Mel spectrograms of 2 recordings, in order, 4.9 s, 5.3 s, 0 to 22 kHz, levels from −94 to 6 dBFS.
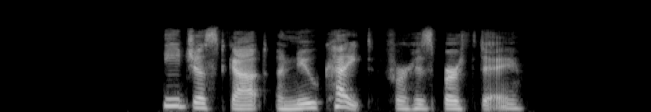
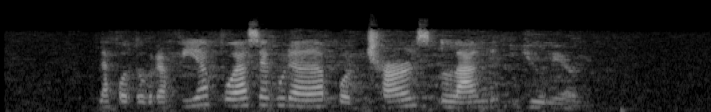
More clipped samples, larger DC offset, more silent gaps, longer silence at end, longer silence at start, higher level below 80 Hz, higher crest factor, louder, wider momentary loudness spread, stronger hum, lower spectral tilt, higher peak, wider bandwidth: neither; neither; neither; about the same, 0.95 s vs 1 s; first, 1.25 s vs 0.75 s; first, -64 dBFS vs -80 dBFS; about the same, 22 dB vs 24 dB; first, -24 LUFS vs -33 LUFS; second, 10 LU vs 18 LU; neither; first, -4.5 dB/octave vs 1.5 dB/octave; first, -4 dBFS vs -14 dBFS; second, 7.8 kHz vs 11 kHz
